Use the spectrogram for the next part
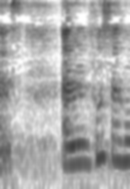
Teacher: بعد از نون ساکن حرف فا ذکر شده اینجا هم اخفا صورت می‌گیره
